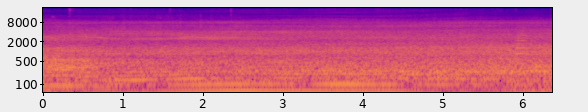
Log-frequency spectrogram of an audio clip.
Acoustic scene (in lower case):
street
